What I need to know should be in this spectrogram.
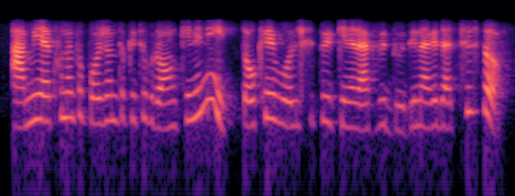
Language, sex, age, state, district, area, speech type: Bengali, female, 18-30, West Bengal, Purulia, urban, conversation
